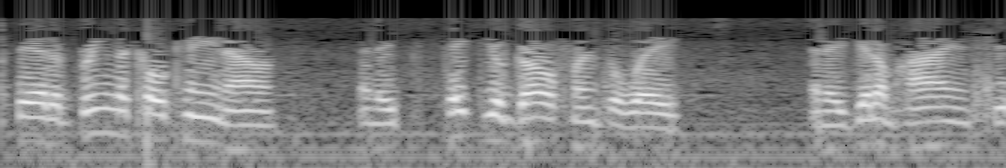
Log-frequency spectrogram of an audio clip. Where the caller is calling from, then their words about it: Northport, New York, United States; I'm calling from Northport.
